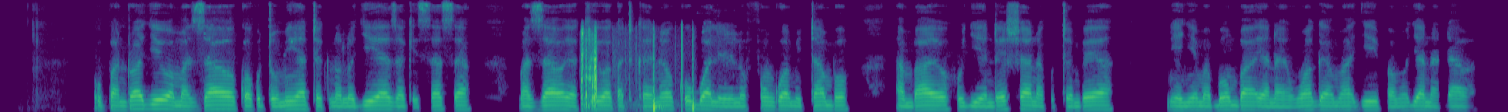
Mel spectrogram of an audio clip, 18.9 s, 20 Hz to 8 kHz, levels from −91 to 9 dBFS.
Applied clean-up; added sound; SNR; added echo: none; Telephone; -5 dB; none.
